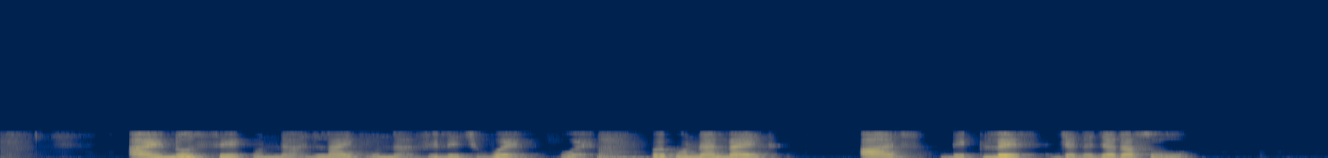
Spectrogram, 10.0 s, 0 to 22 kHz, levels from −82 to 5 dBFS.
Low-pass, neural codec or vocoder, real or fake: 3.6 kHz; codec, 24 kHz, 0.9 kbps, WavTokenizer, large speech release; fake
